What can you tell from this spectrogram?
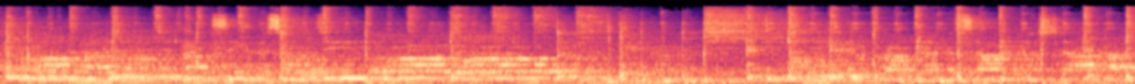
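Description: Live reggae band playing: a male lead vocal sung over electric guitar, keyboards, bass and drums.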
